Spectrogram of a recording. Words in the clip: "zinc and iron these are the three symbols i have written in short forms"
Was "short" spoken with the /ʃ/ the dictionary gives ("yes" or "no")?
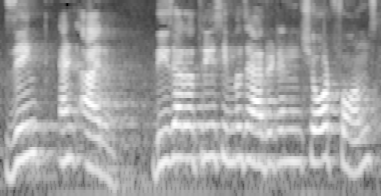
yes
